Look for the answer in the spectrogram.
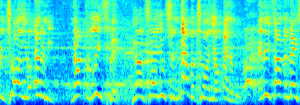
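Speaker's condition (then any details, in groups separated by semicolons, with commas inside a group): No condition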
